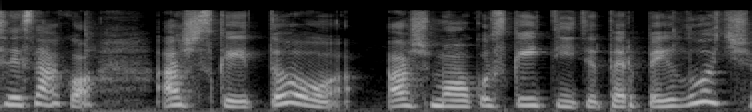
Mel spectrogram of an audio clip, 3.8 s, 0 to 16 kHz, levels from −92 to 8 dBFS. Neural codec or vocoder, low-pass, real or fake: none; 10.8 kHz; real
